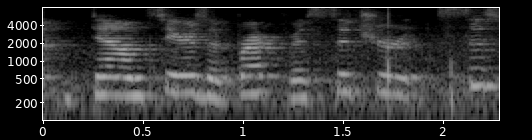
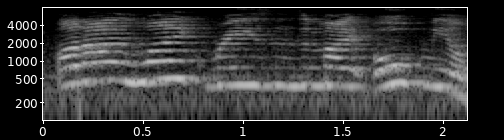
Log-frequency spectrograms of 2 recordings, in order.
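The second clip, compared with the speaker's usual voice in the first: higher, louder whiny protest; 8 semitones higher, 5 dB louder than usual. A narrator's reading. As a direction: insist like a stubborn child. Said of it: "protested Sister".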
